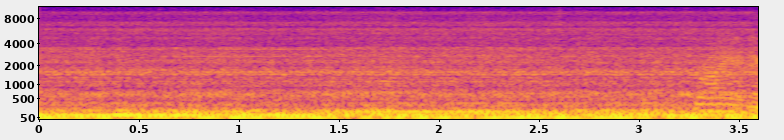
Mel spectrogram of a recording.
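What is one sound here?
A jet engine roars loudly with reverse thrust.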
